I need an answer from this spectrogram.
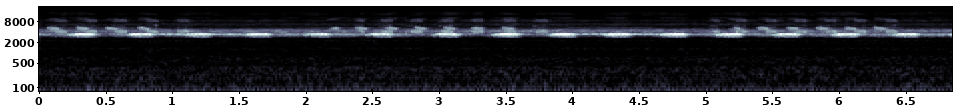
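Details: Crickets and companion insects in the heart of autumn beside a streetlight, a regular high chirping pulse with overlapping faster, higher trill bursts from another caller, steady and dense.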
